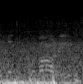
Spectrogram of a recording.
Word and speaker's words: Mtkvari: river is called the Mtkvari, but Uh-huh. for foreigners it's hard to pronounce. Mtkvari.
